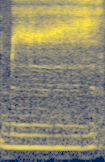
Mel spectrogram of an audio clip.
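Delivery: long imitated bee buzz; drawn-out "bzzz" noise. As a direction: buzz like a big bee approaching. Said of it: "I could hear it coming from a".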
